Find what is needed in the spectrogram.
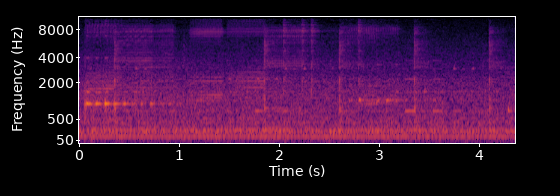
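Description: Faint soundtrack of an animated episode playing quietly in the background: a low steady hum with a brief faint tone near the start and a few soft clicks.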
